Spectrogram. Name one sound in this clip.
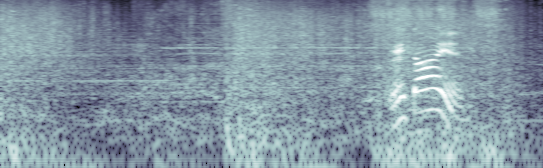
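An electric beam weapon crackles and zaps.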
